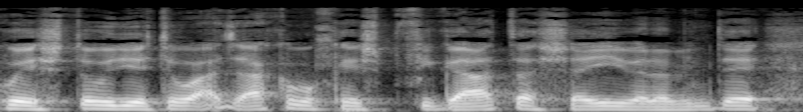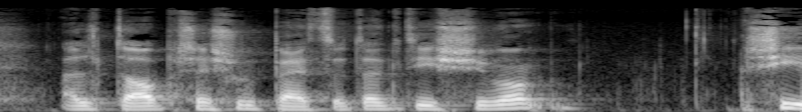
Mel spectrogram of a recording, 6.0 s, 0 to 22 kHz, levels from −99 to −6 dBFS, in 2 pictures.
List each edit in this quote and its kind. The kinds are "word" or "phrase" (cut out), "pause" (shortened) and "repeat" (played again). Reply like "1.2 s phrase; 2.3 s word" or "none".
none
